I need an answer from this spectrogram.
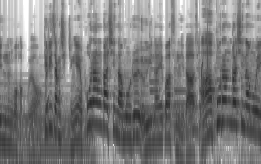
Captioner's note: voiceover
